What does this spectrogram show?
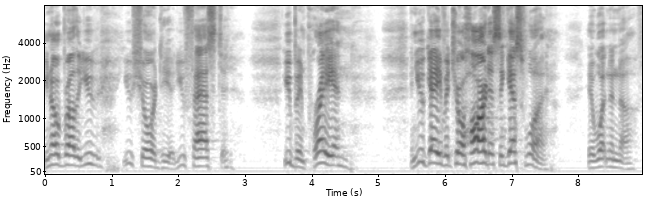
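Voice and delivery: eerie, very quiet, very deep creepy voice. Preacher voicing a remembered voice that told him his efforts weren't enough, creepy voice. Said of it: "creepy voice".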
